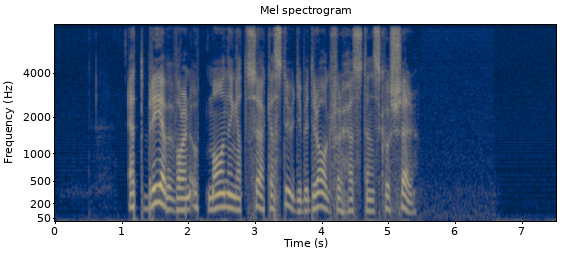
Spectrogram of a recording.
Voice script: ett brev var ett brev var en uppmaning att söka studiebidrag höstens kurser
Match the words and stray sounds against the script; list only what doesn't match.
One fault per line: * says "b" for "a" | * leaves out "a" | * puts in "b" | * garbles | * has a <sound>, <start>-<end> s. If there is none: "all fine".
* leaves out "ett brev var"
* puts in "för"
